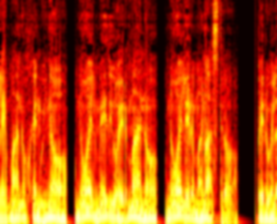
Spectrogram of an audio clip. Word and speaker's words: hermano: formas fratello y soreya la H de hermano es adventicia y nunca se pronunció en la Edad Media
